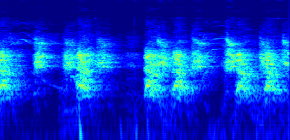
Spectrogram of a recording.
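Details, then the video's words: Household Rhodesian Ridgeback with a Yorkie barking at a girl visiting the home, reacting the same way each time she comes: loud, rough barks in clusters of two or three, separated by brief pauses. "Moyo my Rhodesian Ridgeback being rude to my daughters friend. And my Yorkie doesnt help!🤣"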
